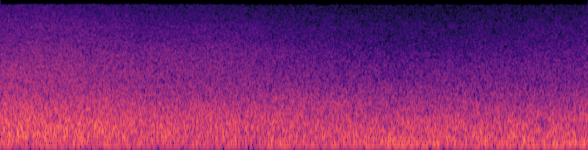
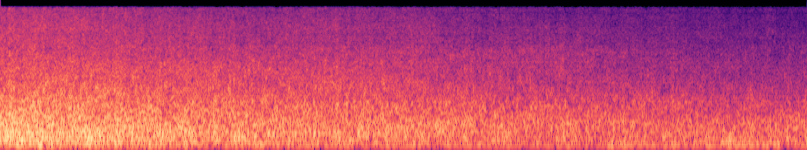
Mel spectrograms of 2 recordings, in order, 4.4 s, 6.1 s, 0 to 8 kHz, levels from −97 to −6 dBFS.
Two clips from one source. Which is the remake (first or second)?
second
